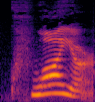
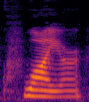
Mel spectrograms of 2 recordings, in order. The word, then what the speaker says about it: choir: Now, at number seven, we have choir. Okay, this one I can see why people think it's hard because this one is pronounced completely different to how it is spelled, but it is pronounced choir.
